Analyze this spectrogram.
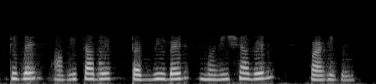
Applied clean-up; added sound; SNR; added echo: neural separator model SepFormer WHAMR!.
